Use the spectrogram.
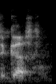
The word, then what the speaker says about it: Augustine: So don't say, what's the city in Florida? It's named after him, right? But it's not how you say it, right? It's Augustine.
